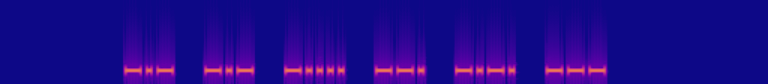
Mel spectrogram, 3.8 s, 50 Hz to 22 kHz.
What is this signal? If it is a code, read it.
Morse code, heard as a keyed tone, about 46 wpm, spaced as for 32 wpm, 700 Hz. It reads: KK6GCO
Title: USA Call Signs - 6 Characters - 2x Character Spacing - 45wpm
